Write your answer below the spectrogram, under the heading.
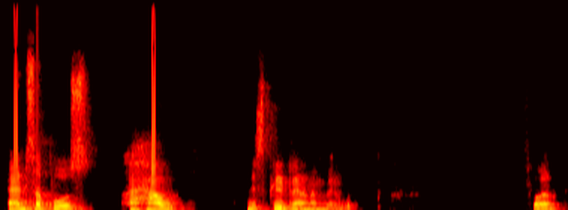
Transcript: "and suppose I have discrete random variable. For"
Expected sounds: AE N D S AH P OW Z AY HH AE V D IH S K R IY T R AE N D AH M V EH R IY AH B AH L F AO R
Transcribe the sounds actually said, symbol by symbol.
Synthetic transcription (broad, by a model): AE N D S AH P OW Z AY HH AE V D IH S K R IY T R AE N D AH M B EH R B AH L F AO R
